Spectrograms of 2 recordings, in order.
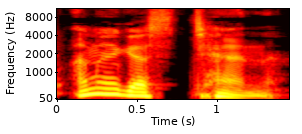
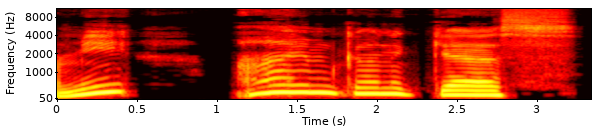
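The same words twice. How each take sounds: First: Said in the usual way. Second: Slow, high, drawn-out tease; drawn-out suspense. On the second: Real, not acted. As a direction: stretch it out to build suspense. Building suspense before guessing.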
